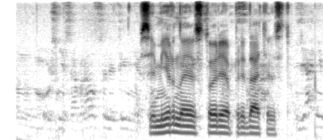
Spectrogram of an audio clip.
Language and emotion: Russian, neutral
